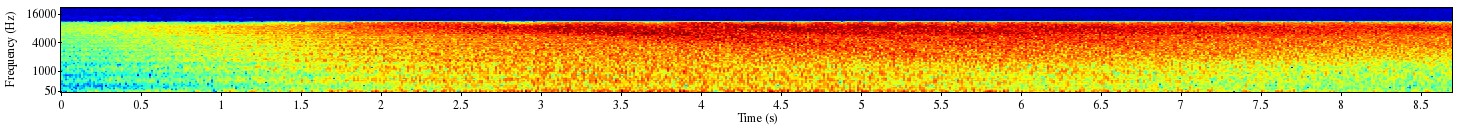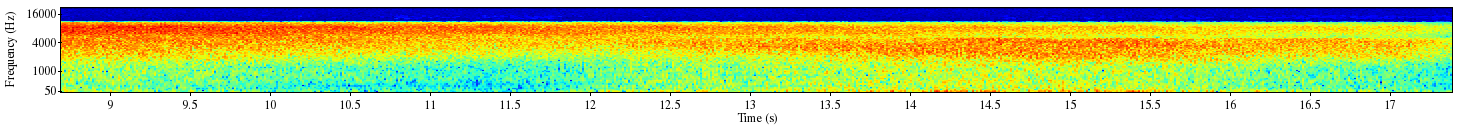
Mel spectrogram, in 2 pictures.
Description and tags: Radio Waves Loop
wave, sea, loop, radio, shoreline, simulation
